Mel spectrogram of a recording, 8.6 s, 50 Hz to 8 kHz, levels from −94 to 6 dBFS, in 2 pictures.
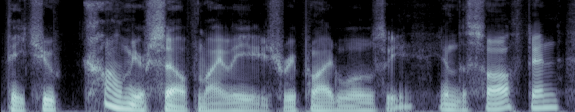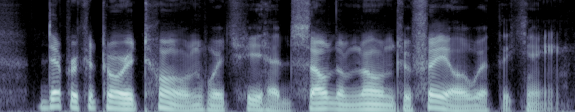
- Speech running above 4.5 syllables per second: No, 4.4 syllables/s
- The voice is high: No, very low, 95 Hz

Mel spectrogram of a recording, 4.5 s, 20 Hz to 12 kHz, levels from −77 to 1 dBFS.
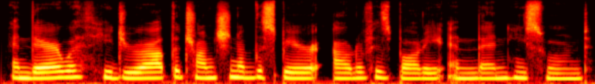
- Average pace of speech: No, fast, 240 wpm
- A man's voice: No, female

